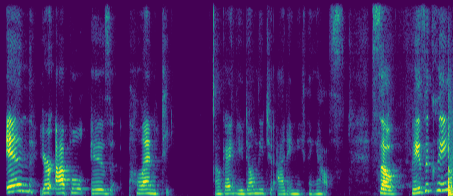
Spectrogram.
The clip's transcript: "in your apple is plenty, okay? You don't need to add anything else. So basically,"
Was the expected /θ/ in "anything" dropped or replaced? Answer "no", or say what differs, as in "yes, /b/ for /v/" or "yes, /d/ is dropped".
no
